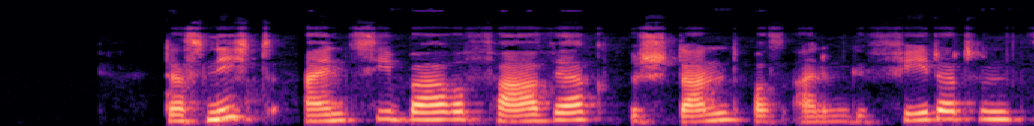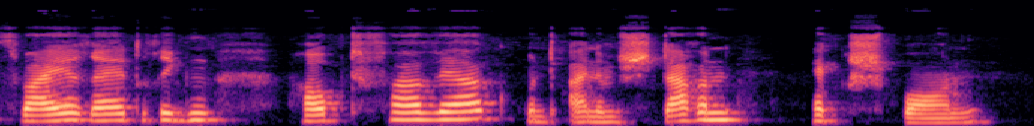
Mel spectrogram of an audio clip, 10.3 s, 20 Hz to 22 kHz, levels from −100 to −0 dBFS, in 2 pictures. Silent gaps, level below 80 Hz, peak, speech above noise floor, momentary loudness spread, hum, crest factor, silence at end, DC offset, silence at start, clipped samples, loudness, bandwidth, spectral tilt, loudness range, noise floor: none; -68 dBFS; -2 dBFS; 61 dB; 11 LU; none; 16 dB; 0.3 s; under 0.1%; 0.85 s; under 0.1%; -17 LUFS; 9.2 kHz; -4.5 dB/octave; 1 LU; -77 dBFS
